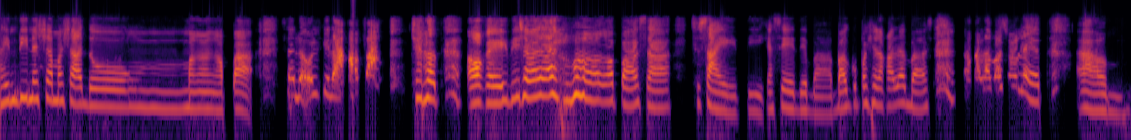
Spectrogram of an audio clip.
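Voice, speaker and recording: A woman from the Philippines giving a live online review lecture, mixing English terms into her talk and tossing in teasing jokes and quick "just kidding" asides. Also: mid-range voice, no room sound, muffled recording. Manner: playful, cracks teasing jokes and "charot" asides; mixes English terms into Tagalog. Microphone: computer mic on a livestream.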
